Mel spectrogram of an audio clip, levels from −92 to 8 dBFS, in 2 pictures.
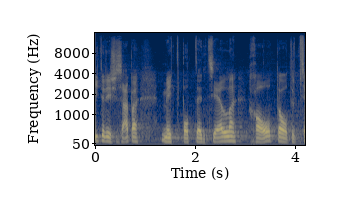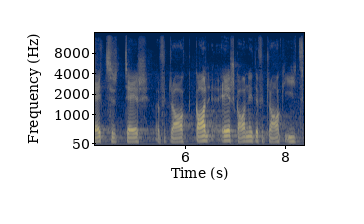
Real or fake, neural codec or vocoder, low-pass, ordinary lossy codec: real; none; 14.4 kHz; none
